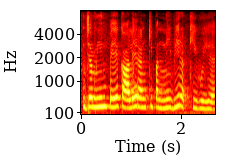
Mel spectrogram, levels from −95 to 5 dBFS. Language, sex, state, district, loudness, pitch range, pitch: Hindi, female, Uttar Pradesh, Lucknow, -16 LUFS, 235-265 Hz, 255 Hz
